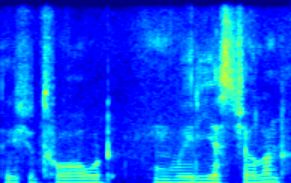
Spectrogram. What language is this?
Kashmiri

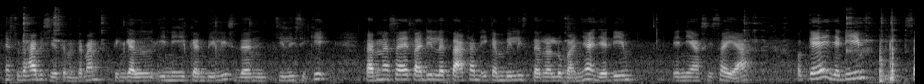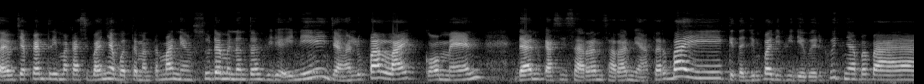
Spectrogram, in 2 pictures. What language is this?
Indonesian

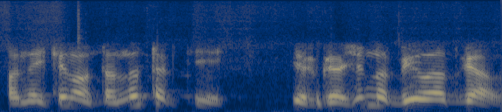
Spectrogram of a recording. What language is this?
Lithuanian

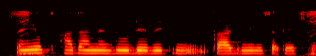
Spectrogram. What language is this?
Maithili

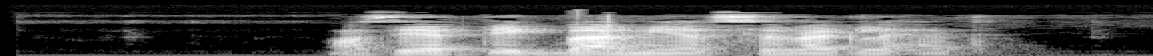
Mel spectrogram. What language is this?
Hungarian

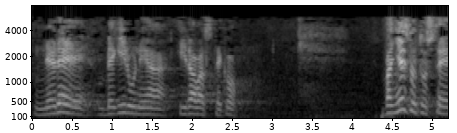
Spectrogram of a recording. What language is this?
Basque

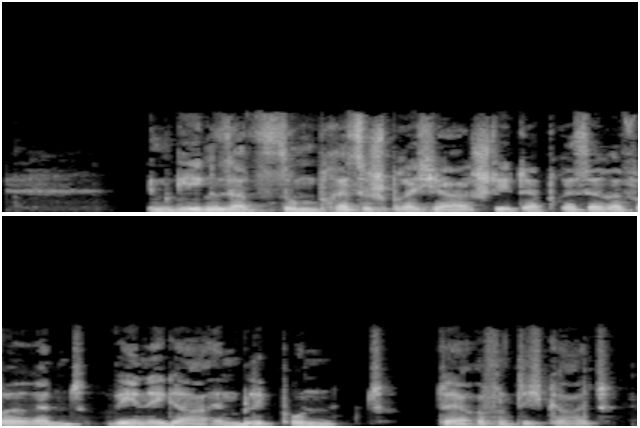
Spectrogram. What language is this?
German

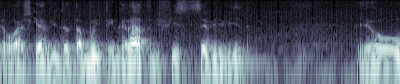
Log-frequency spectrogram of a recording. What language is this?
Portuguese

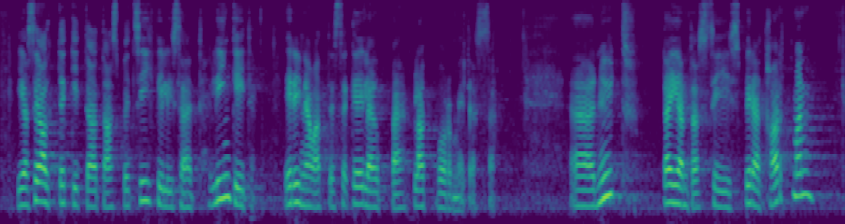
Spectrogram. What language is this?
Estonian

